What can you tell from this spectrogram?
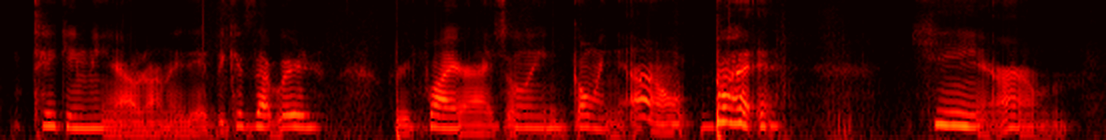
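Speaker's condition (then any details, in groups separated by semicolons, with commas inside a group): Cerebral palsy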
